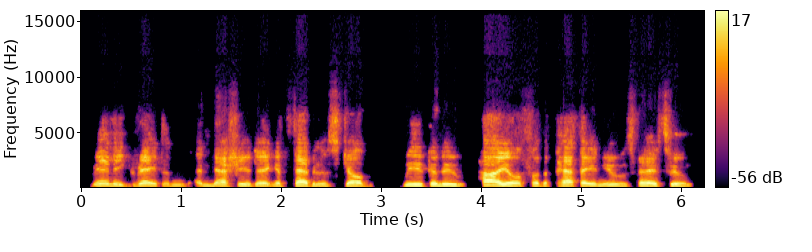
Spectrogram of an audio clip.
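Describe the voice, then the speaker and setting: A man doing a jovial 1920s newsreel announcer, all clipped, hearty old-fashioned delivery. The sound is dull and muffled, like a lo-fi capture. The voice sits at a middling pitch. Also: dry recording, close to an everyday voice.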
